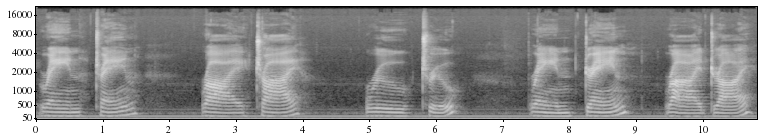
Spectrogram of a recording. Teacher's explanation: my tongue may be a little bit further back than usual in order to be able to keep that tongue braced in the back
